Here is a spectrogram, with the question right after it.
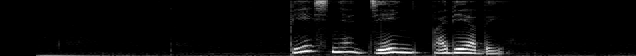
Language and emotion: Russian, positive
